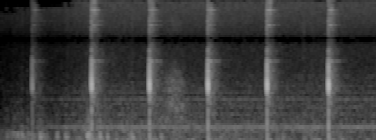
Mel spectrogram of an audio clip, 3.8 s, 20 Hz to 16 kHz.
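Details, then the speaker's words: PEMF-100 high-intensity pulsed magnetic therapy device turned up in intensity. Crisp, evenly spaced snapping clicks about 100 a minute as the coil pulses normally; a knocking is felt in the hand. "okay and you can hear how that clicking settled down I haven't initiated any contractions in my hand but I can feel it like knocking in my hand now"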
